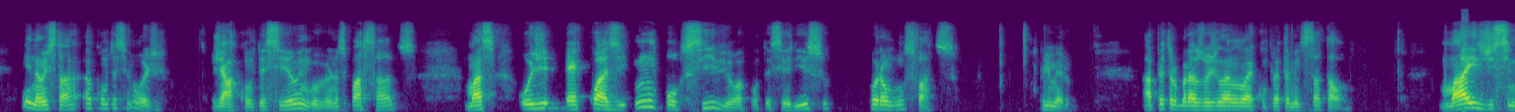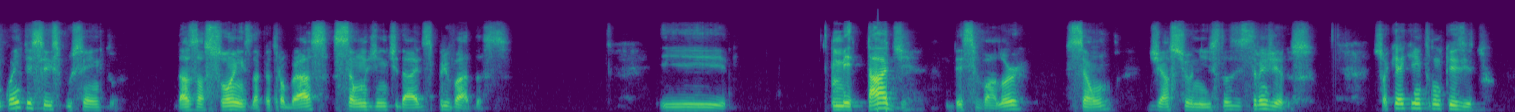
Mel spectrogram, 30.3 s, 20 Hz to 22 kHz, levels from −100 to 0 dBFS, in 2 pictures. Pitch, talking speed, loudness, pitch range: 140 Hz, 105 wpm, -23 LUFS, 120-170 Hz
